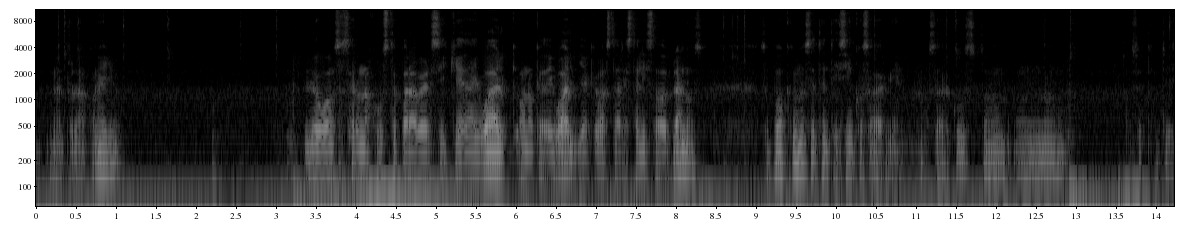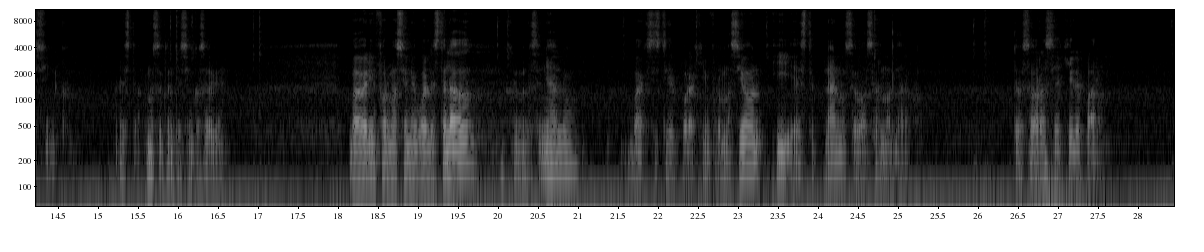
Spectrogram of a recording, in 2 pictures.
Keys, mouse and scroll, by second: 0.3 click, 0.5 click, 1.6 click, 2.0 scroll, 3.0 click, 3.7 Right, 3.8 Right, 4.1 Right, 4.3 Right, 4.4 Right, 8.7 click, 8.8 click, 10.4 click, 11.5 click, 12.9 click, 13.3-14.1 typing, 14.2 click, 15.9 click, 16.1 click, 17.0 click, 20.1 click, 23.0 click, 24.6 click, 26.1 click.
